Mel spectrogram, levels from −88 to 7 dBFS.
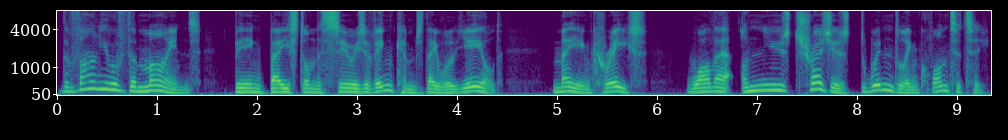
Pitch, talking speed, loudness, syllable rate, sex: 145 Hz, 155 wpm, -19 LUFS, 5.1 syllables/s, male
